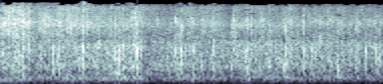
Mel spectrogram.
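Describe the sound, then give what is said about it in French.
Enthusiastic audience applause at a jazz festival, a dense, steady roar of many hands clapping with no breaks, loud throughout. “Les applaudissements enthousiastes du public”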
